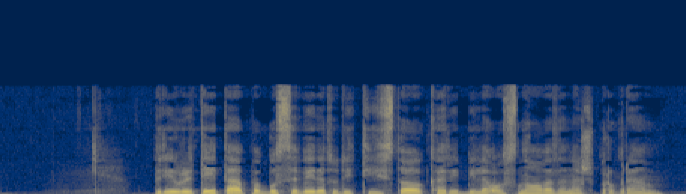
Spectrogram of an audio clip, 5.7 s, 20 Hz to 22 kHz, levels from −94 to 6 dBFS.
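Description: Throughout, the speech has a gritty, metallic top end, s sounds turn lispy, and there is no content above 12.3 kHz. The likely cause is HE-AAC compression near 16 kbps, which rebuilds the treble by copying lower bands upward, so its harmonics no longer line up.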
